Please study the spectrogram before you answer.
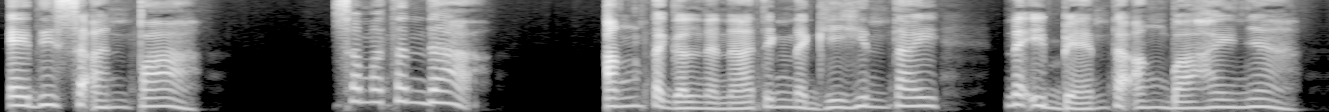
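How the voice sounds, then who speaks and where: A narrator woman plays a money-hungry daughter-in-law in an audio drama. She is urgent and demanding, pitched above the narration, with a dry, close sound. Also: expressive, measured pace, darkish tone, no echo, natural voice. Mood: scornful, impatient.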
